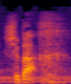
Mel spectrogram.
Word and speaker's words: Shabbat: Shabbat. – Shabbat. – That's how you pronounce it. – Dat is hoe je het uitspreekt in original Hebrew.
